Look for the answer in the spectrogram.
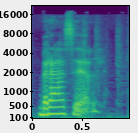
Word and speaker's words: Brasil: First, let's start with Brazil, pronounced Brasil in Portuguese.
